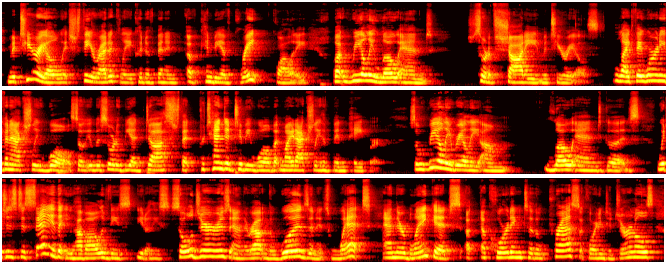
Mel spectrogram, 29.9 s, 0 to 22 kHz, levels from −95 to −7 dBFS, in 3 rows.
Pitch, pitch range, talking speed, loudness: 215 Hz, 190-250 Hz, 170 wpm, -26 LUFS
